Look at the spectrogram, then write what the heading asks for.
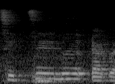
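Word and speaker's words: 包む: 딱 봤을 때 뭐라고 읽는지 아시겠어요? 자, 굉장히 많이 읽히는 동사. 즈쯔무라고 하죠.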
